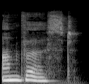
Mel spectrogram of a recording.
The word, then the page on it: unversed: British English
